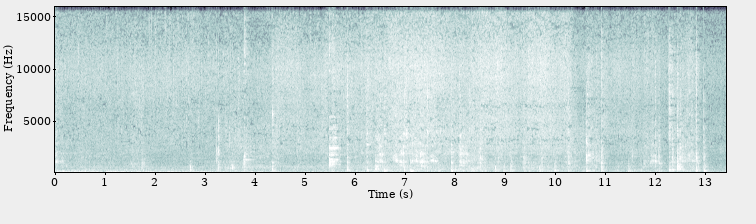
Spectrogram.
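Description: Vegetables frying with onion and tomato in a pan for South Indian sambar, a loud sizzle broken by repeated sharp scrapes and knocks of a spoon stirring, with no one speaking.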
